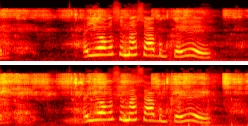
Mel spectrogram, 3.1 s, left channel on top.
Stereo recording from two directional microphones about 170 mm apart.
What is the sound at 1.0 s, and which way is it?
A child's voice, 5° left (ahead or behind).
